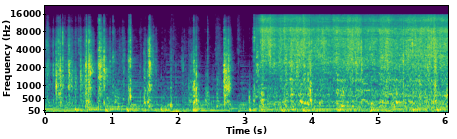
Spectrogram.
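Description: A plastic clamshell berry container clicking and crackling as it is handled. About three seconds in, a kitchen tap turns on and water runs steadily over blueberries in a colander in a stainless steel sink.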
